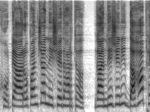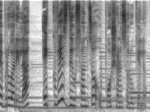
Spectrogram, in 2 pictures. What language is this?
Marathi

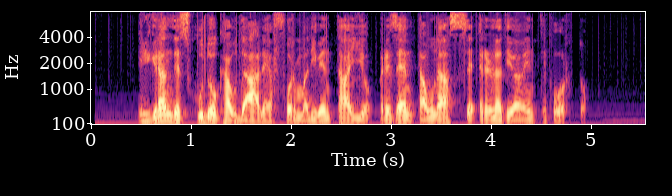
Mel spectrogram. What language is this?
Italian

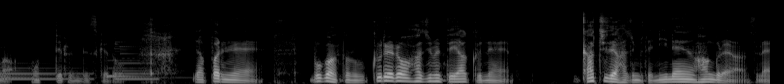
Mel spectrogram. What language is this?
Japanese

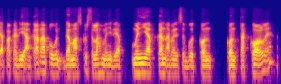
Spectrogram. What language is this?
Indonesian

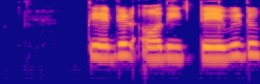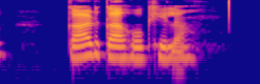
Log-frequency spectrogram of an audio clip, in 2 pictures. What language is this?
Bhojpuri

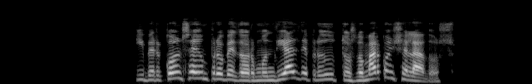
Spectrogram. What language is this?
Galician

